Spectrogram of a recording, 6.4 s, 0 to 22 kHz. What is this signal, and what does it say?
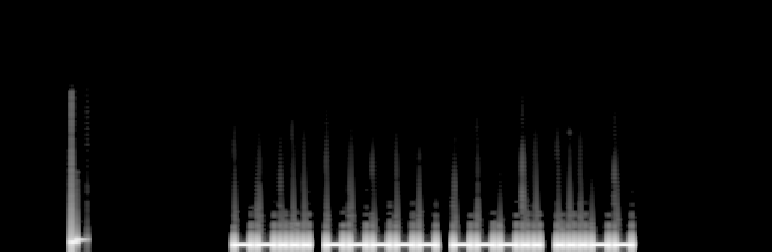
Morse code, heard as a keyed tone, about 25 wpm, 700 Hz. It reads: 7083
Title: Numbers - 4-Digit 25wpm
